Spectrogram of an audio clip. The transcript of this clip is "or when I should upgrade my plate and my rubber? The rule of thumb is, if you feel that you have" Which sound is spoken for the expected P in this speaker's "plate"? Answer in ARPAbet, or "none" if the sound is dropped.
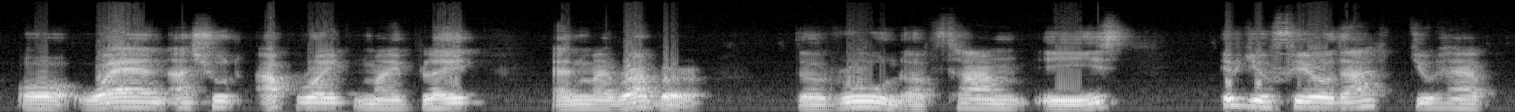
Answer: B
